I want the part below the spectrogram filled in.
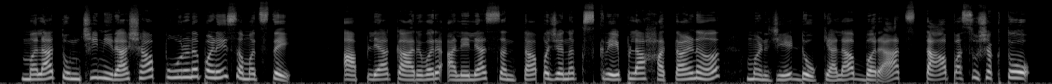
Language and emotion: Marathi, disgusted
